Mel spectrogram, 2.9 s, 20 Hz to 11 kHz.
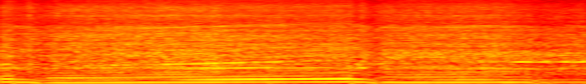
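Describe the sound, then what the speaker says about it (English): A Can-Am Spyder F3 Limited three-wheeler accelerating hard, its engine droning loudly and steadily through one long gear before a quick shift drops the pitch and it pulls again, recorded close on board. "We're going to do one last acceleration here for today's ride and review."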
